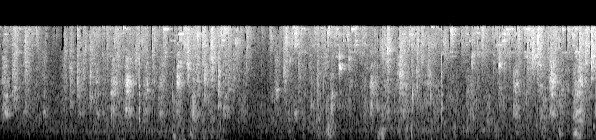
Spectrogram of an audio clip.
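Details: West Highland White Terrier playing with dachshunds, which gang up on it. A continuous rough, hissy scuffle of growling and breathy bursts, fairly steady in loudness, with no clear barks.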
